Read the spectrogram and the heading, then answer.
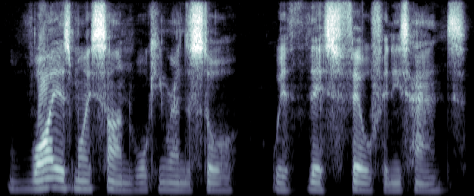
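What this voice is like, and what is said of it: Posh Queen's English accent. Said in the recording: “this woman's speaking Queen's English... where's this Scottish accent gone?... Where's her accent gone?”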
